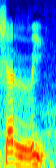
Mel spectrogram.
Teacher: huruf ro nggak boleh getarannya banyak-banyak teman-teman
